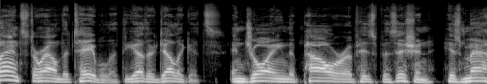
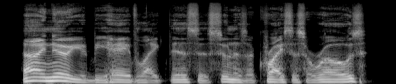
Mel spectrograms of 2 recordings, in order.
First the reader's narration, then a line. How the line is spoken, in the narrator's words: Gabriel Burns said bitterly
